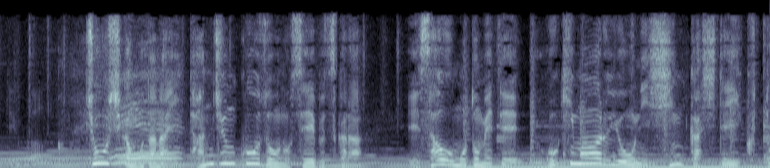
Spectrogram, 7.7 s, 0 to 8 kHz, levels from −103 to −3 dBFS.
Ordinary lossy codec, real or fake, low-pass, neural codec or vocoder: MP3, 48 kbps; real; 7.2 kHz; none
